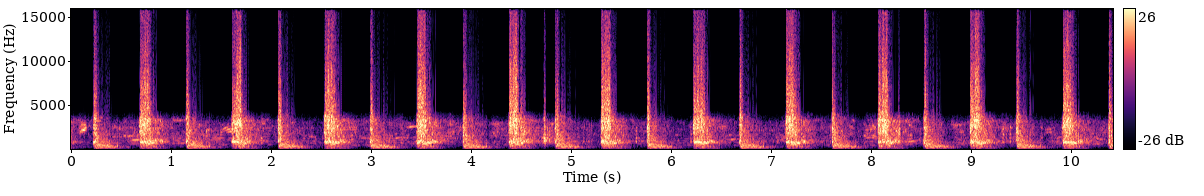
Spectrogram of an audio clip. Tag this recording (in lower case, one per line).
speech
music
